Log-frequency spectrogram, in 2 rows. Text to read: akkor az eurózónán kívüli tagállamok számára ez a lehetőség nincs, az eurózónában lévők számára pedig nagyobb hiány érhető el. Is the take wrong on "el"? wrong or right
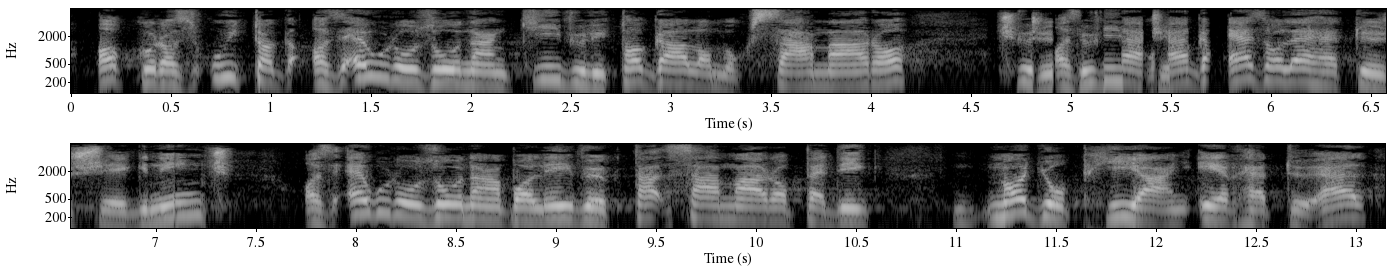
right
